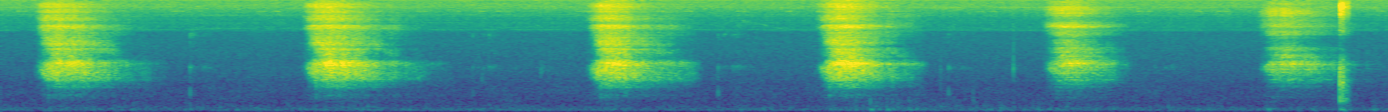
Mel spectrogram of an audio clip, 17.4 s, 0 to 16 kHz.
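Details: Snoring during sleep: six hissing, fluttery breath noises at about 20 a minute with quiet pauses between them.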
